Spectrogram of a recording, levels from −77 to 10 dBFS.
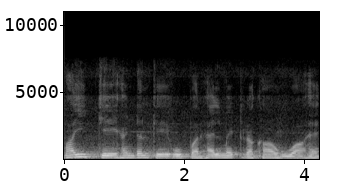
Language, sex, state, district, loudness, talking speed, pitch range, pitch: Hindi, male, Haryana, Jhajjar, -14 LUFS, 125 wpm, 120-135 Hz, 125 Hz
